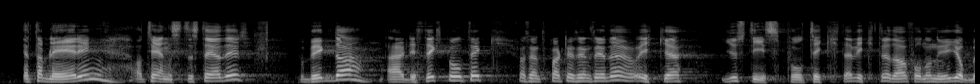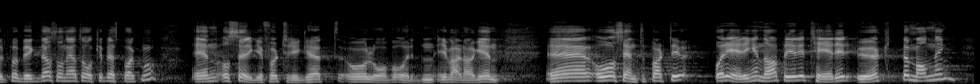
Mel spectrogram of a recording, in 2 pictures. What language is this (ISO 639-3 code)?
nor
